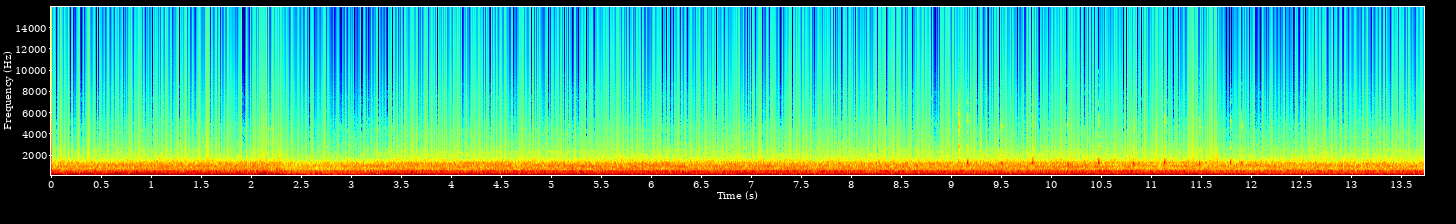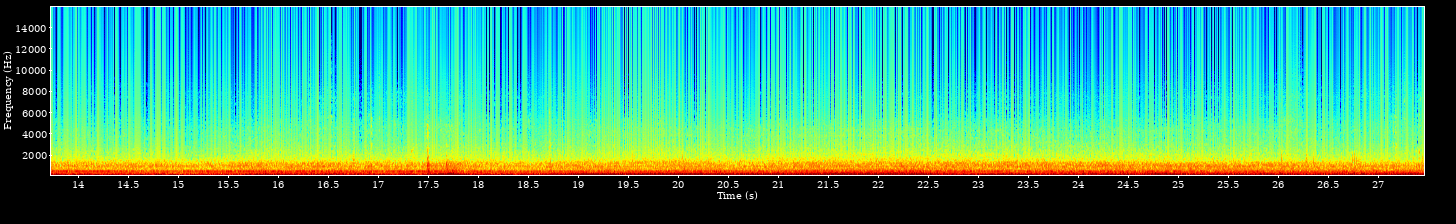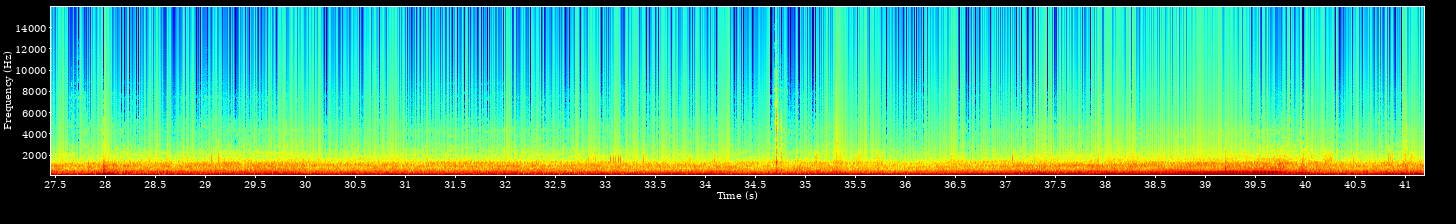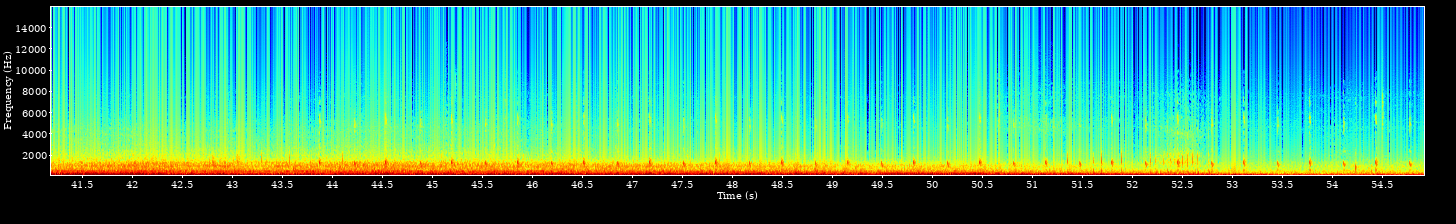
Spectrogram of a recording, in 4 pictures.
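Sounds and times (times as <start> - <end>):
car engine accelerating: 0.0 - 54.9
tyre and road noise: 6.9 - 54.9
faint regular ticking: 43.8 - 54.9.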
